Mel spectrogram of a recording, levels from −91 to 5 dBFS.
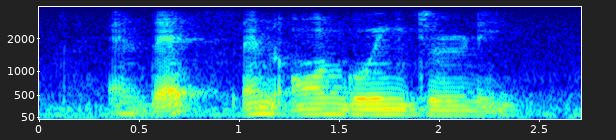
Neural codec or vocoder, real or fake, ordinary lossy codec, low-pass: none; real; none; 3.6 kHz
